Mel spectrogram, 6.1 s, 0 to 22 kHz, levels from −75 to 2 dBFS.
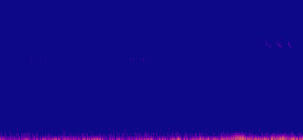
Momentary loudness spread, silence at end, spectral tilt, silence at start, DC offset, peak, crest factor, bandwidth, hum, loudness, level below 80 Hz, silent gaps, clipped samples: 18 LU; 0 s; -5.5 dB/octave; 0 s; under 0.1%; -28 dBFS; 16 dB; 7.6 kHz; none; -52 LUFS; -46 dBFS; none; under 0.1%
